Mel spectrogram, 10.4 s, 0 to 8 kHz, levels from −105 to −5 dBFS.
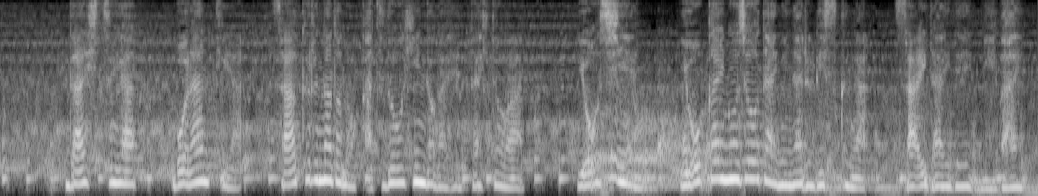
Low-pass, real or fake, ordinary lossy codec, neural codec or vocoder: none; fake; none; codec, 16 kHz, 16 kbps, FunCodec, trained on LibriTTS, 50 frames a second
